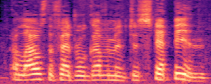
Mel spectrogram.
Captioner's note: speaking French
